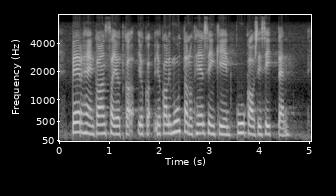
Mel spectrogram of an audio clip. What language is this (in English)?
Finnish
